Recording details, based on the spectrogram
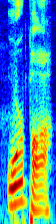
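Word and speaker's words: Orpah: This is a woman who her name is Orpa, which is a Bible name in the book of Ruth. And they called her Oprah. They mispronounced her name.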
